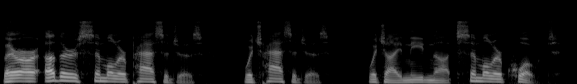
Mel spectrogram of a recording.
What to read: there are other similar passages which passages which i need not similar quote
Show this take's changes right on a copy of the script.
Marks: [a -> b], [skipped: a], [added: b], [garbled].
there are other similar passages which passages which i need not similar quote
